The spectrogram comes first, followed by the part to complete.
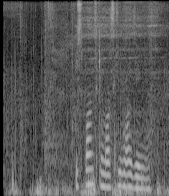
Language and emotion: Russian, neutral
